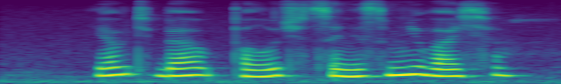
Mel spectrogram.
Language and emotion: Russian, neutral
